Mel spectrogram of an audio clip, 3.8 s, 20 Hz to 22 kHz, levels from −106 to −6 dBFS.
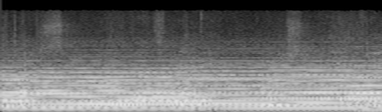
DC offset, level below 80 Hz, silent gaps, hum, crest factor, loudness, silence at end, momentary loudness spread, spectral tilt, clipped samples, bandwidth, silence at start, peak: under 0.1%; -48 dBFS; none; none; 12 dB; -21 LUFS; 0 s; 2 LU; -8.5 dB/octave; under 0.1%; 13 kHz; 0 s; -8 dBFS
